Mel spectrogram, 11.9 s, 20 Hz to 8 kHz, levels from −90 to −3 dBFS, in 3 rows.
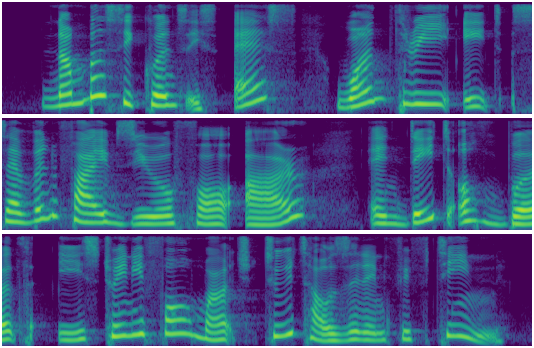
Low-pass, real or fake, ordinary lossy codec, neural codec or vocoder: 7.2 kHz; real; none; none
